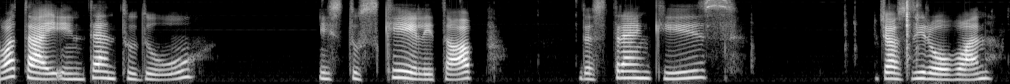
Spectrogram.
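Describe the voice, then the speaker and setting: A woman with a non-native accent speaks very slowly, with long, frequent pauses, a fairly high pitch and fairly even intonation. Her tone is bright and sharp, and the sound is dry and close with no echo. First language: not English. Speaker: 3D modeling tutorial creator. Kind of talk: tutorial. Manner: hesitant, many fillers.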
